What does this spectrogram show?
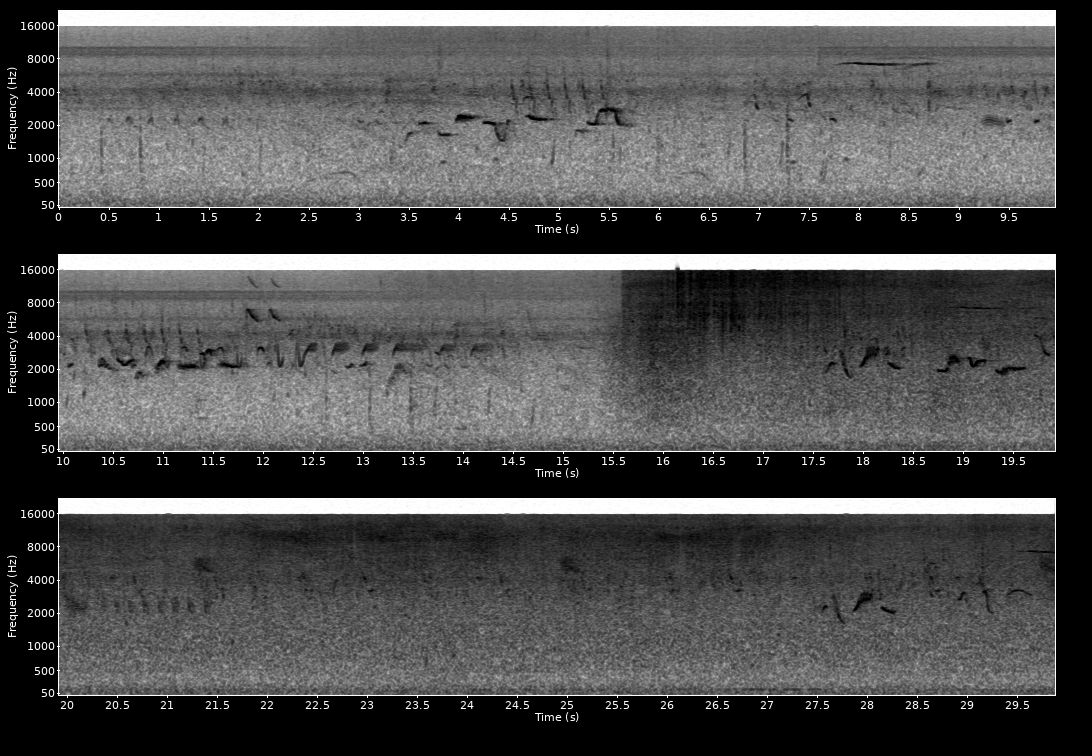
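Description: Outdoor ambience with small birds chirping in short, scattered phrases. About halfway through, a steady hiss comes in suddenly and stays under further chirps.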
